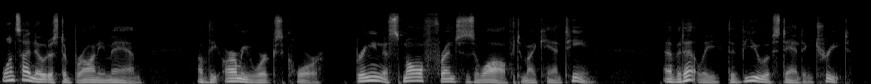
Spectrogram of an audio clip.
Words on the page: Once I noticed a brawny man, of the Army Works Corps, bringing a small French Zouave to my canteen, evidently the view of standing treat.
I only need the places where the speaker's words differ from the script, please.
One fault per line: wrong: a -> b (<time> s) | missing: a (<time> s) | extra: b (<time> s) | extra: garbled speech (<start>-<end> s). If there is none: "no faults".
no faults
